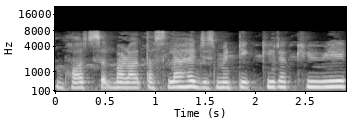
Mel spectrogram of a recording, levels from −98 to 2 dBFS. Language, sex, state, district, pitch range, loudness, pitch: Hindi, female, Uttar Pradesh, Lucknow, 215-230 Hz, -14 LUFS, 220 Hz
